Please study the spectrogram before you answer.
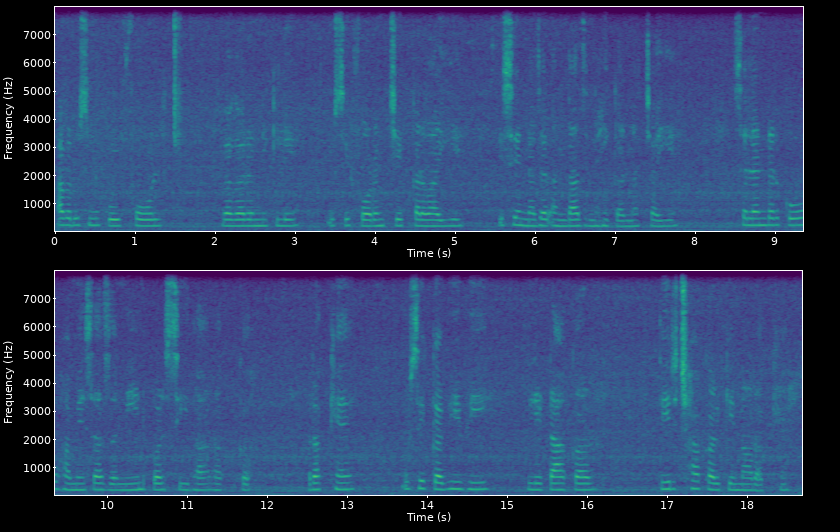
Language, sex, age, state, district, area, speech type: Urdu, female, 18-30, Bihar, Madhubani, rural, spontaneous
